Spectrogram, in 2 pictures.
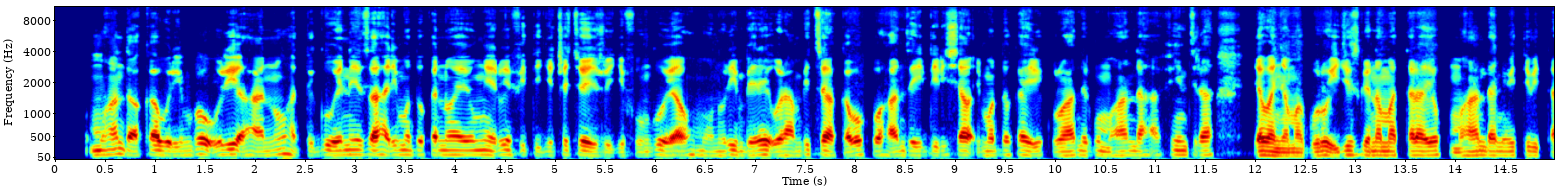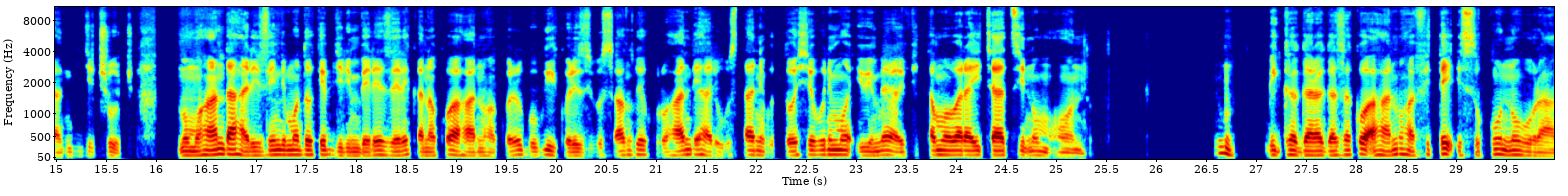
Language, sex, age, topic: Kinyarwanda, male, 18-24, government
